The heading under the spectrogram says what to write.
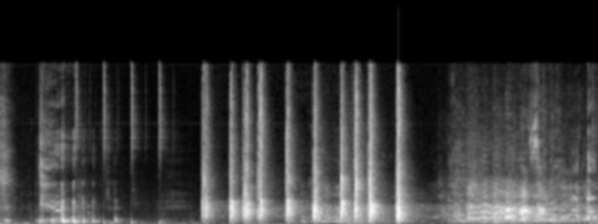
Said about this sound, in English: I've got a little something for you that I wanted to save, and maybe we could have a little clap or something.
